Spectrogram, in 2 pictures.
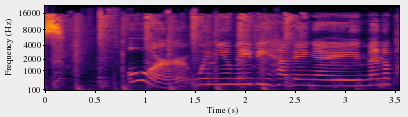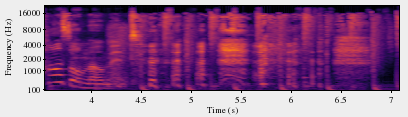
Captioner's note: awkward laugh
